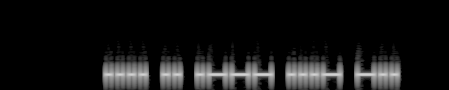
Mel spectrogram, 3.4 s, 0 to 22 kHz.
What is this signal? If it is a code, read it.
Morse code, heard as a keyed tone, about 27 wpm, 700 Hz. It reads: HIJVD
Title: Five Challenging Letter-Number Combinations 28wpm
